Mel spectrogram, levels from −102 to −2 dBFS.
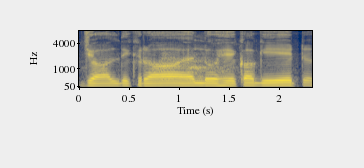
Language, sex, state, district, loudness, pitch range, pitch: Hindi, male, Uttar Pradesh, Shamli, -14 LUFS, 115-120 Hz, 115 Hz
